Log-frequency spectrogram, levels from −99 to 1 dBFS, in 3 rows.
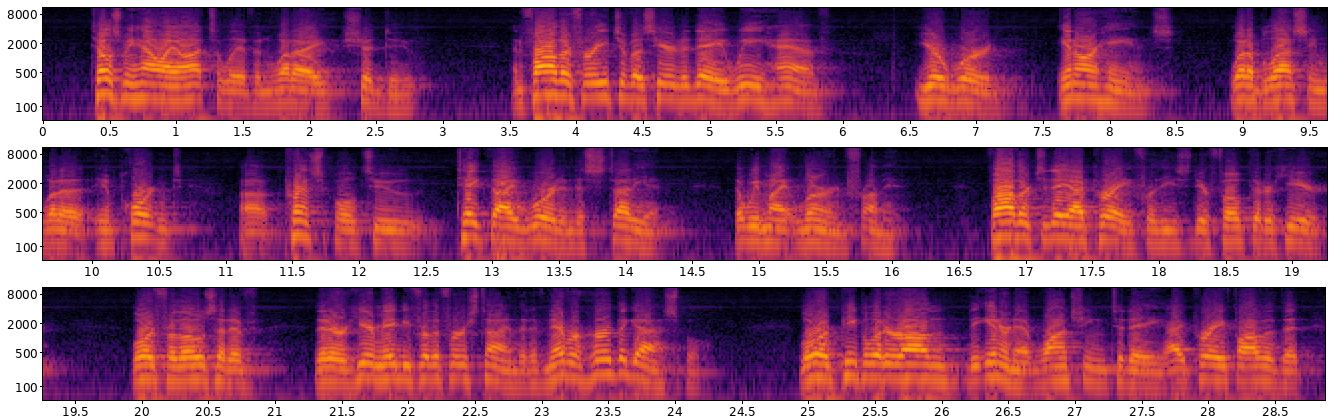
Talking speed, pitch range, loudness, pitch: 190 wpm, 115-145 Hz, -29 LUFS, 130 Hz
